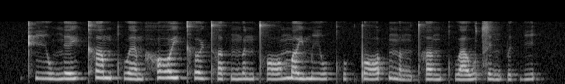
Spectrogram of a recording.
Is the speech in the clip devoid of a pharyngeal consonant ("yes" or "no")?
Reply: yes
